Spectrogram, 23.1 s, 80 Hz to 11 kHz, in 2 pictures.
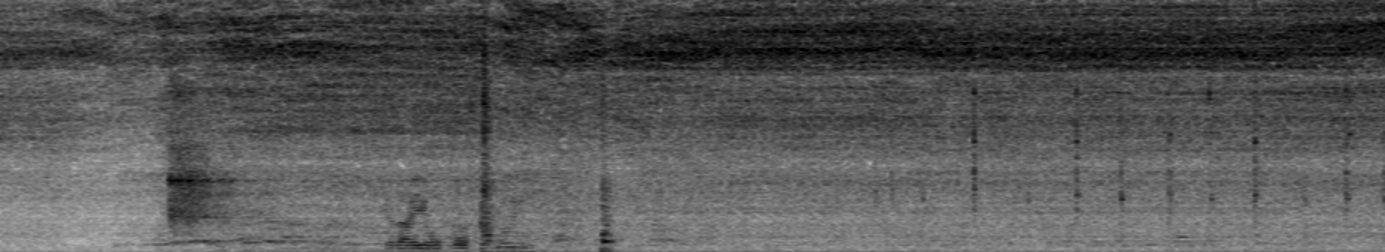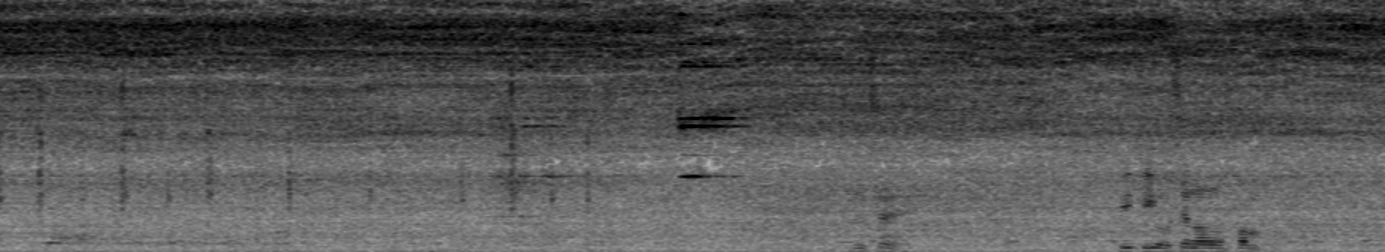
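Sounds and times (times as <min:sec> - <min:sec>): driveline turning a pump: 0:00.0 - 0:23.0
light ticks from shaft: 0:07.2 - 0:14.8, 0:15.4 - 0:16.6.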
